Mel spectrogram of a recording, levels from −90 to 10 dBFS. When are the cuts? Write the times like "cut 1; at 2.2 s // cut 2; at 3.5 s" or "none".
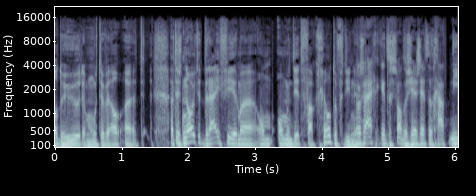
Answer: cut 1; at 2.8 s // cut 2; at 3.4 s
